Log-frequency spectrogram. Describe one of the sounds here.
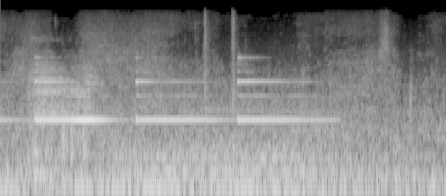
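A truck's dashboard warning chime sounds in long steady tones.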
